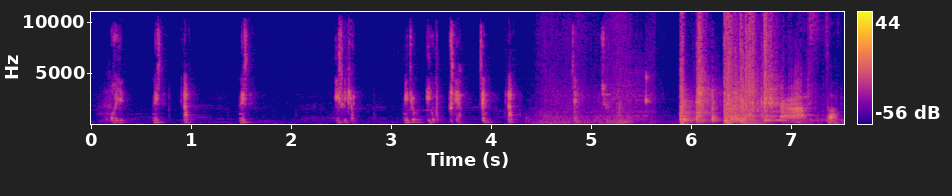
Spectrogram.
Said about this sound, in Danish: Der tabte jeg så min telefon på gulvet. Jeg tror, den klarede frisag.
